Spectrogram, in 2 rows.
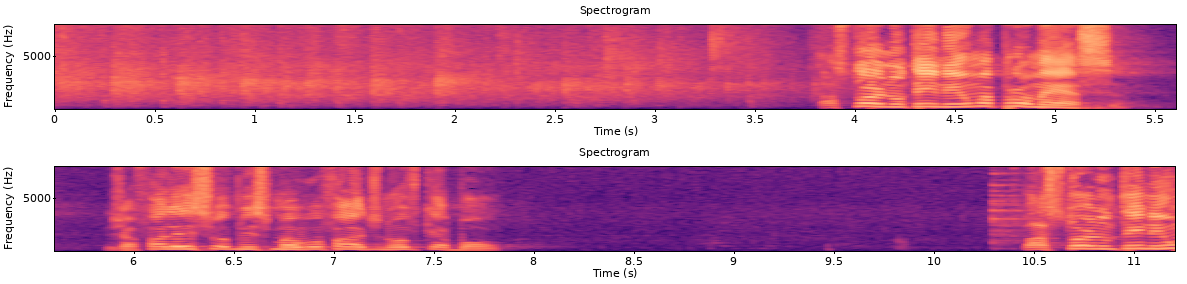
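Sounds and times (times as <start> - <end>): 
audience applause: 0.0 - 3.9
speech: 3.8 - 7.9, 10.4 - 11.2.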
